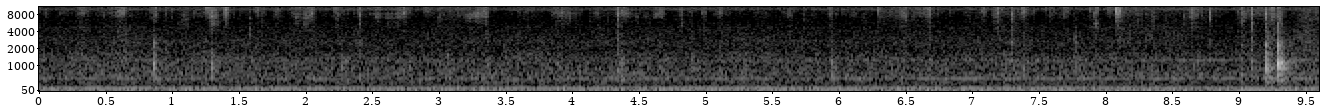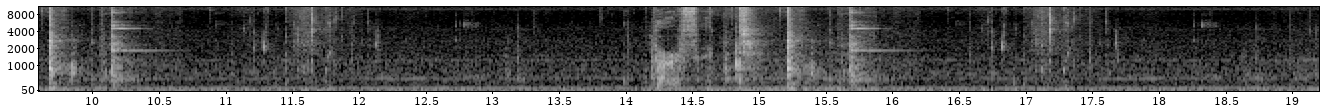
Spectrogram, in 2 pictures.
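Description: A steady low hum throughout, with a few short clicks and scrapes about nine to ten seconds in and again in a cluster around fourteen to sixteen seconds in, as the oil filter is spun off its mount by hand and lowered away.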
